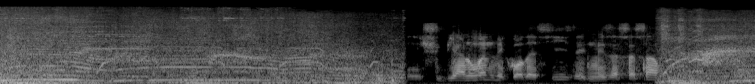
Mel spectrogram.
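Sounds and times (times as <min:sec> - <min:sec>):
chainsaw cutting wood: 0:00.0 - 0:04.0
speech: 0:04.6 - 0:07.5.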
